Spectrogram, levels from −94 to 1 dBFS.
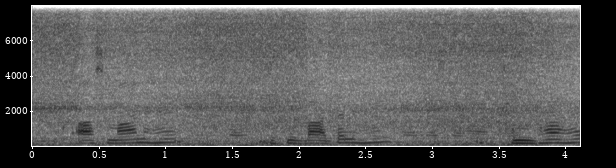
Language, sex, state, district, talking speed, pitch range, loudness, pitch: Hindi, male, Madhya Pradesh, Katni, 100 wpm, 165-195 Hz, -15 LUFS, 175 Hz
